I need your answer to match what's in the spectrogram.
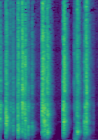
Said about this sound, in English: Let's give him a round of applause, folks.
